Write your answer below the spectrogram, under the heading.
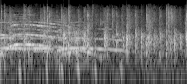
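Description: people applauding

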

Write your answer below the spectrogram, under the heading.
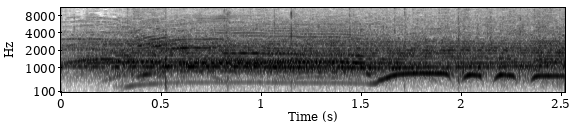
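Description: crowd applauding and cheering

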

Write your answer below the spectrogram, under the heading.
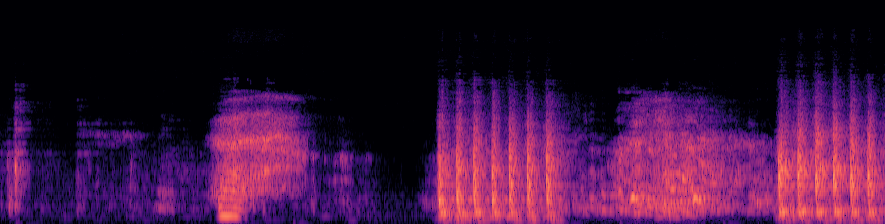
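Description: knocking on a door

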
